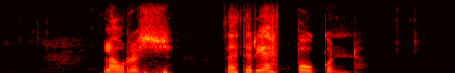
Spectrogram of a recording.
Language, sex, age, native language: Icelandic, female, 50-59, Icelandic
